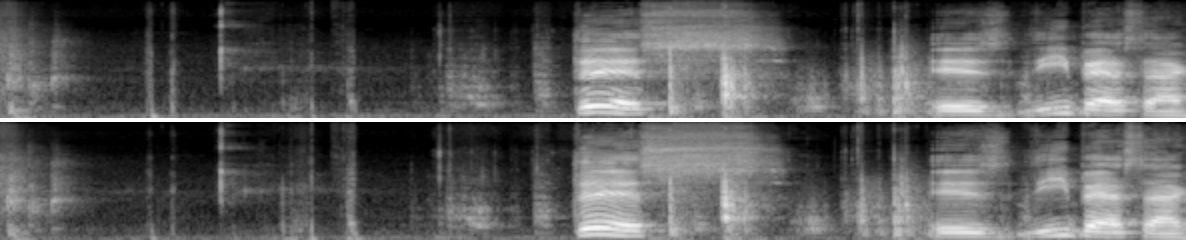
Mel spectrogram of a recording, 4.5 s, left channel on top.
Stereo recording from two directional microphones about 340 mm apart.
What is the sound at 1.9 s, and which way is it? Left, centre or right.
Speech, centre.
